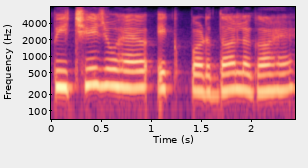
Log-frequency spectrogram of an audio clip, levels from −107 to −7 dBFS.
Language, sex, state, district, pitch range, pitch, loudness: Hindi, female, Himachal Pradesh, Shimla, 235-270 Hz, 255 Hz, -16 LUFS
